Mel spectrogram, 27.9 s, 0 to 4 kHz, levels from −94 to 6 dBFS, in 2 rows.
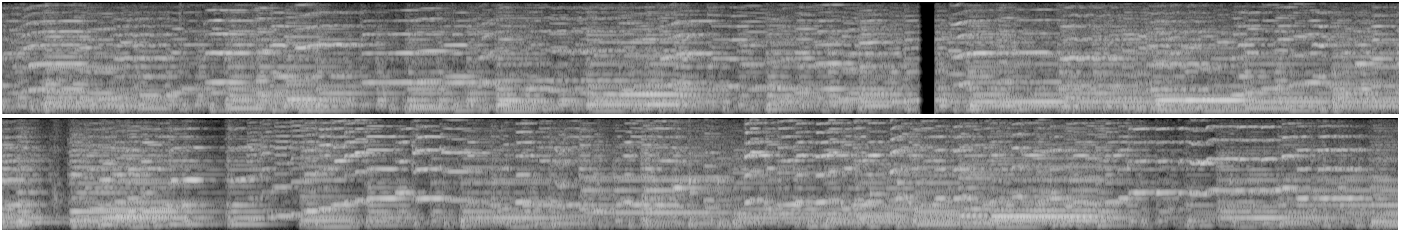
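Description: A call audio freeze runs from 9.16 to 9.35 s, likely caused by packets arriving late enough that the jitter buffer ran dry. The receiver extends the last sound briefly, then falls silent for about 120 ms. When the stream returns, it picks up exactly where it stopped, so nothing is lost. Instead, roughly 165 ms of pause is inserted, and everything after it plays that much later.

A jitter buffer speed-up follows from 13.25 to 14.58 s. Having built up surplus audio, the buffer trims it by cutting out short pitch-period-length slices one after another, around 150 ms in total. That segment plays at about 111% speed with its pitch unchanged, so it sounds rushed. The whole clip is also band-limited with nothing above 4 kHz, consistent with a narrowband G.711 mu-law call path.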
